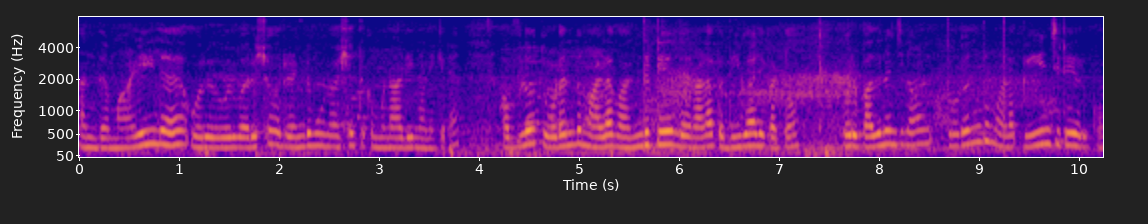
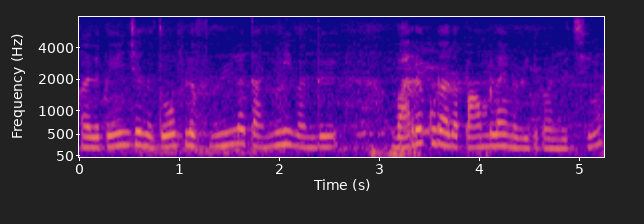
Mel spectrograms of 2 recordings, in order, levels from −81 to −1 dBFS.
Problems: constant background noise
